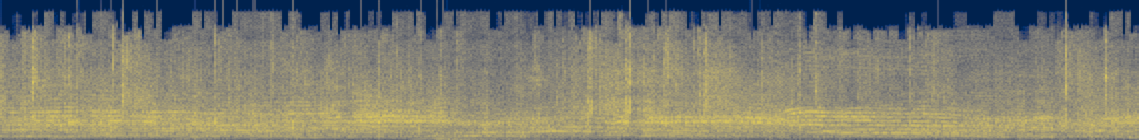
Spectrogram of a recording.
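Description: A live wrestling crowd in Dagenham cheers and shouts loudly throughout, a dense sustained roar with a heavy thud of a body hitting the mat partway through.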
